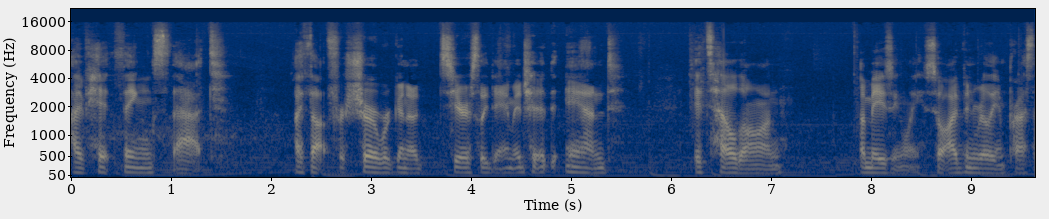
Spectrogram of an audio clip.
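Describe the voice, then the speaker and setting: A man speaks at a fairly slow pace over light background noise. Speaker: scooter reviewer. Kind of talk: casual vlog chat. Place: garage. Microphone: lapel.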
